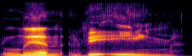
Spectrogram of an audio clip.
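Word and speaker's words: לִנְבִיאִים: So basically, what normally you'd have two schwas here, one for the inseparable preposition here, le, and then the vocal schwa under nevi'im. Well, what happens is the first one lengthens, and the second one becomes non-vocal here. And so that's what we have here in this rule here. So it's lin vi'im. Lin vi'im is how you'd pronunciate that right there for the four prophets.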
